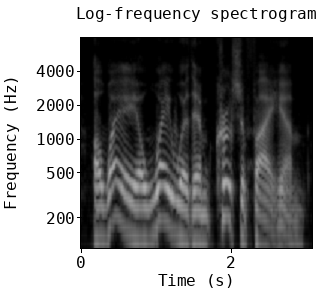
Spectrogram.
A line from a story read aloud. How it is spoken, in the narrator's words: they cried aloud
